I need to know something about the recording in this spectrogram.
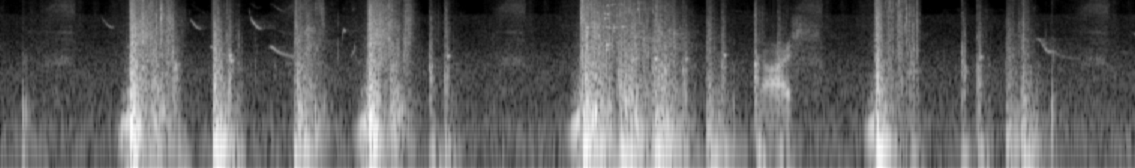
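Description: A sledgehammer smashes into wooden planks with heavy thuds and cracking.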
